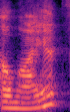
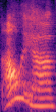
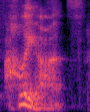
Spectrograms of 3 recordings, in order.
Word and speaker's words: Allianz: So yeah, Allianz, that's who I and it's spelled like alliance or alliance. That's how I was pronouncing it. And so one day I called them and they were like, Allianz.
